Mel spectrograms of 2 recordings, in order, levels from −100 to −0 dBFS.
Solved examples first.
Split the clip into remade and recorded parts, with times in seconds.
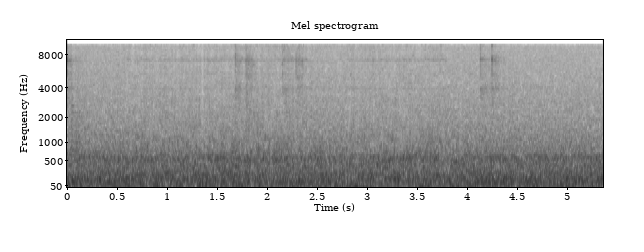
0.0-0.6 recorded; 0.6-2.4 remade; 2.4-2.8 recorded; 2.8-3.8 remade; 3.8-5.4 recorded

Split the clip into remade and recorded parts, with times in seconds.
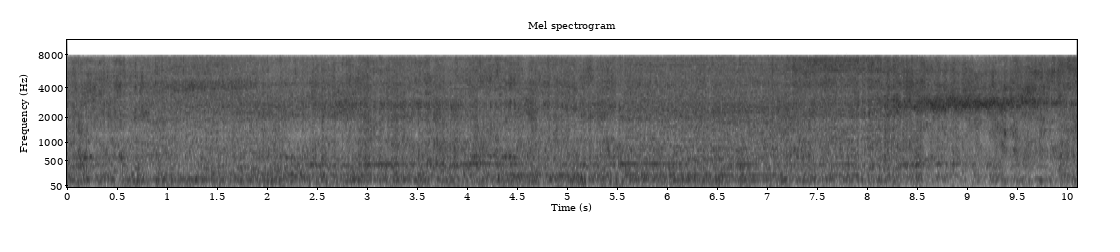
0.0-0.8 remade; 0.8-1.9 recorded; 1.9-5.6 remade; 5.6-7.1 recorded; 7.1-7.6 remade; 7.6-8.3 recorded; 8.3-10.1 remade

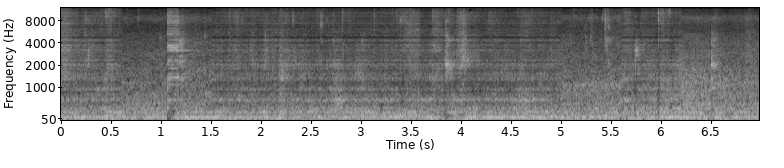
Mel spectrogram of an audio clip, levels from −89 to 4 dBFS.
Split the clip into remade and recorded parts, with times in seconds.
0.0-0.6 remade; 0.6-1.5 recorded; 1.5-5.0 remade; 5.0-5.6 recorded; 5.6-6.2 remade; 6.2-7.0 recorded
